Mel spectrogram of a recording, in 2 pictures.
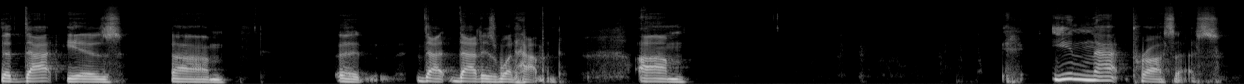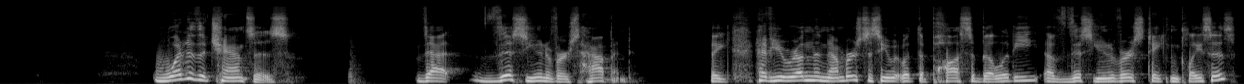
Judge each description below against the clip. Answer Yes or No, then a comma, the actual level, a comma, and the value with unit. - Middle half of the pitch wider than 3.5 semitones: Yes, wide, 5.5 semitones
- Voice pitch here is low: No, medium, 150 Hz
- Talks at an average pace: No, slow, 95 wpm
